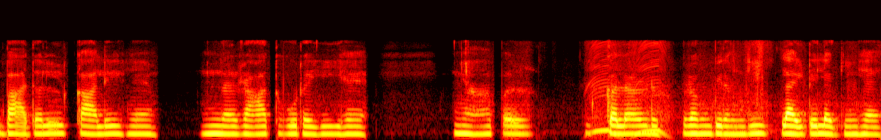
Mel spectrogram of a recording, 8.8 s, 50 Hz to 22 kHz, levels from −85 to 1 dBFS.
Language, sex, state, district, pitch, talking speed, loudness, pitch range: Hindi, female, Bihar, West Champaran, 185 Hz, 100 wpm, -20 LUFS, 180-190 Hz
